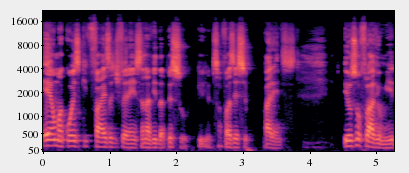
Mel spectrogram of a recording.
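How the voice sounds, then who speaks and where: The speech runs at a fairly quick pace. Its loudness swings widely. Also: man. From Rio Grande do Sul, Brazil. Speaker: political candidate and lawyer. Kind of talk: interview. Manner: halting.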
